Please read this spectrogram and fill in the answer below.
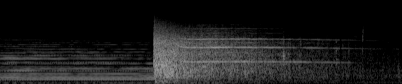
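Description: A held brass chord of background music, broken about a second and a half in by a single rifle shot. The shot is the loudest sound and leaves a ringing tail that fades over about two seconds. The shot misses its bottle target, and no glass breaks.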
